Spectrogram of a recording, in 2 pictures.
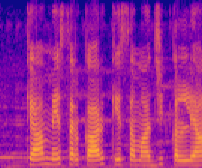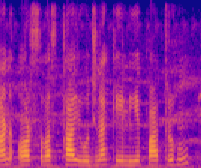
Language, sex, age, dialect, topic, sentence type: Hindi, female, 18-24, Marwari Dhudhari, banking, question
